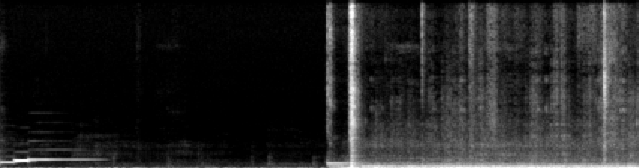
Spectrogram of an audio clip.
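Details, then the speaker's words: Maytag Bravos XL dryer after replacing the idler pulley at the back: a few chime tones, then the drum starts with a steady low hum, no squeal or chirp; loud squeaking fixed. "no squeaking. So yeah, I fixed it."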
